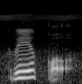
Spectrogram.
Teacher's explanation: Cara bacanya panjang 2 harokat. Ri, dan ri-nya dibaca secara tarqiq karena ra-nya barisnya di bawah atau tipis ya, ditipiskan ri.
